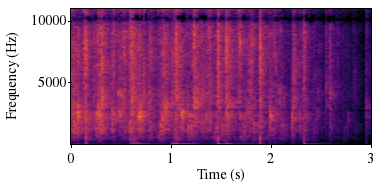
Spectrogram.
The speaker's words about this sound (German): Ich finde, meine beiden Gäste haben einen herzlichen Applaus verdient.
